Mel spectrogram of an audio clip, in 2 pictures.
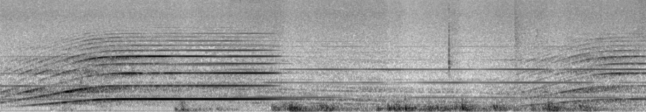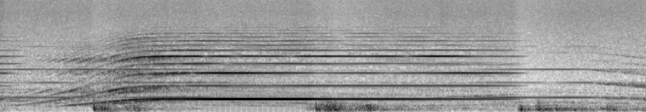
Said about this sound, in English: And now the sound of an air raid siren with the background sound of explosions.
